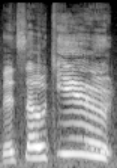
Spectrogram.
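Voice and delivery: high, drawn-out squeal on "cute"; gush, stretching the words upward. Real, not acted. Fan looking at pictures in the book, gushing squeal.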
